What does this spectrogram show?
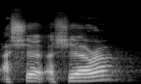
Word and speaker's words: Asherah: Pero uno de los principales, las imágenes es la primera esta, Asera. Okay. Asherah se pronuncia en inglés, o Astaroth en español.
